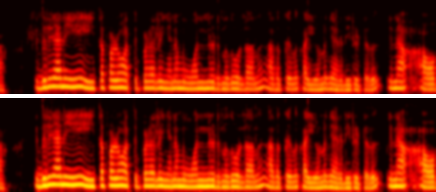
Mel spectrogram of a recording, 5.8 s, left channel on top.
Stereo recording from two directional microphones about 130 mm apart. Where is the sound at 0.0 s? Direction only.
35° right (ahead or behind).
